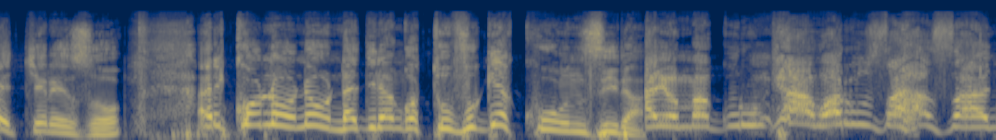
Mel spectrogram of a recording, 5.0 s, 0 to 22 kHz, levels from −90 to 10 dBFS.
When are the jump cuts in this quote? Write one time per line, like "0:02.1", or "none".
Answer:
0:03.2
